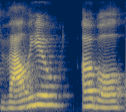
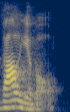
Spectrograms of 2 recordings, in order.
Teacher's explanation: so I'm really reducing that middle syllable there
